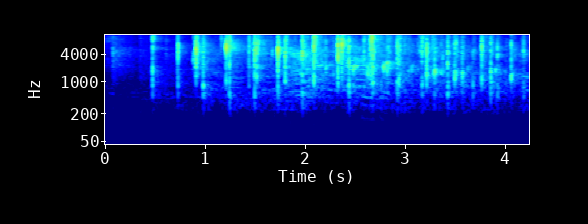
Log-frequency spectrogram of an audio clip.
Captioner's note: members clapping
